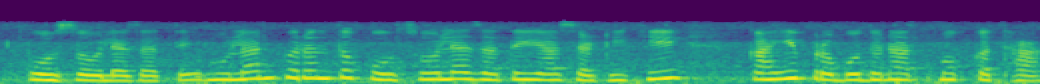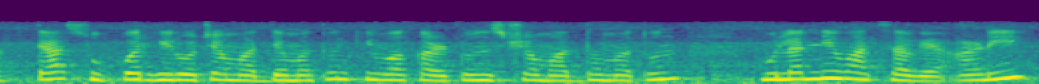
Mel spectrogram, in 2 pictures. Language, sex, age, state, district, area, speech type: Marathi, female, 45-60, Maharashtra, Amravati, urban, spontaneous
